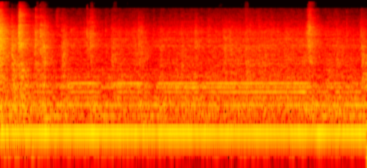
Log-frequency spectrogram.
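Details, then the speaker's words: Garage door rattles and clicks over a loud, steady low opener hum; worn hardware such as pulleys and rollers is suspected, not confirmed. "If they're worn, the door's gonna work horribly, it's gonna sound terrible, and you're not gonna be happy."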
